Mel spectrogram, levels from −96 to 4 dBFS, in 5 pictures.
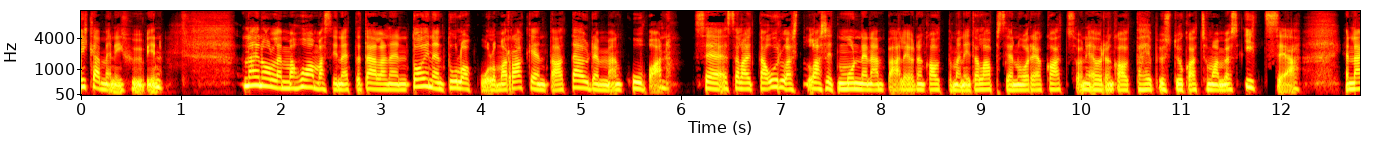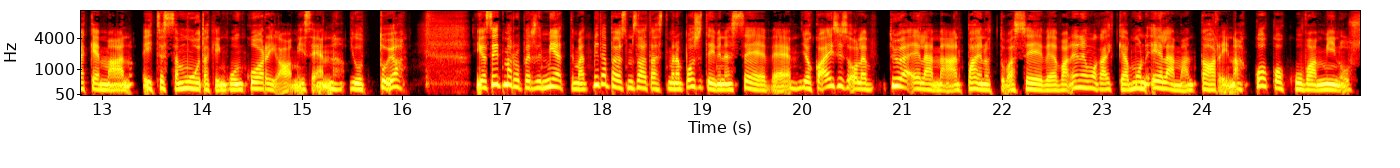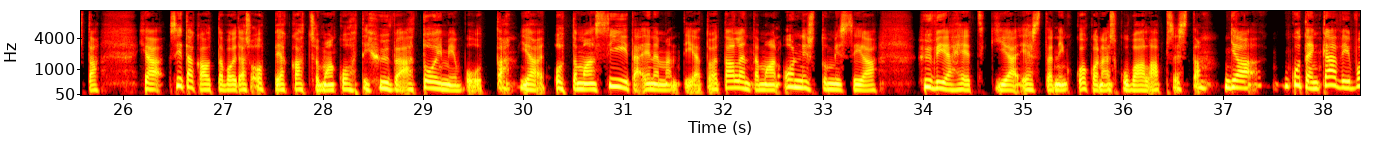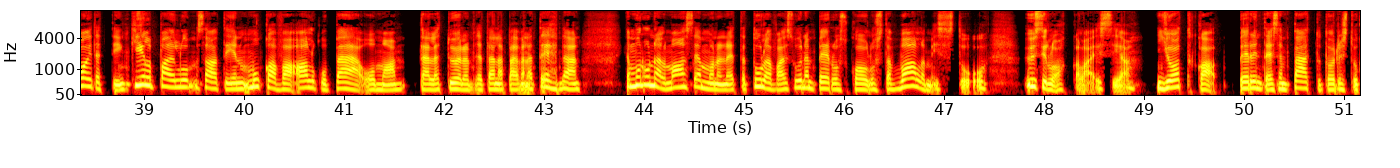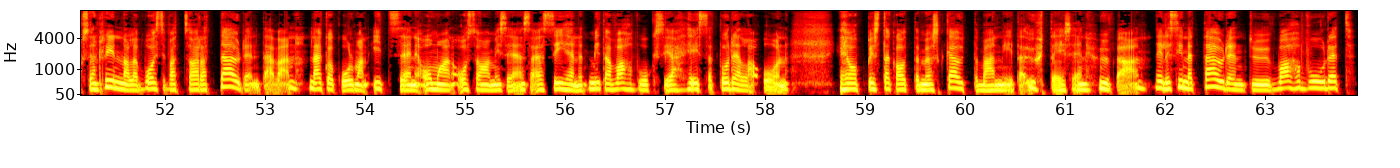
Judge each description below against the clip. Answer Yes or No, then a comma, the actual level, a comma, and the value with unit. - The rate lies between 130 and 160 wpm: Yes, average, 145 wpm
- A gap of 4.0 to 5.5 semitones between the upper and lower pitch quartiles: Yes, average, 4.7 semitones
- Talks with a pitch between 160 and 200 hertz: Yes, high, 190 Hz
